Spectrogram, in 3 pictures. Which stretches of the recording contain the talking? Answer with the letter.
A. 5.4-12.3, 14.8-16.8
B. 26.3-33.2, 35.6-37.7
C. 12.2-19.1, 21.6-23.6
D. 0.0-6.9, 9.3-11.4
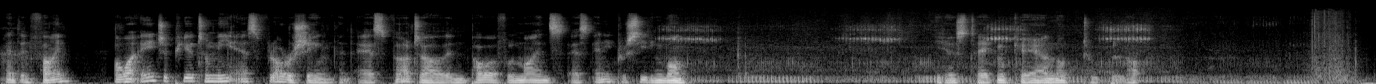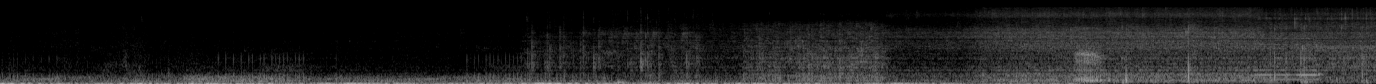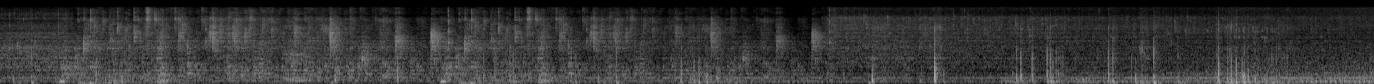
D.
